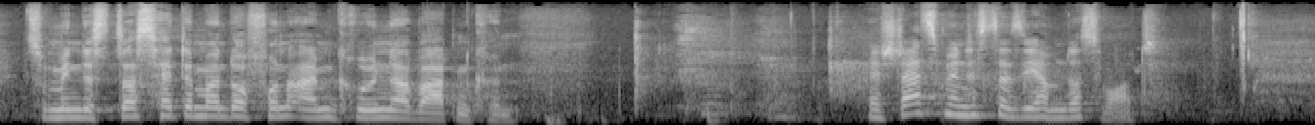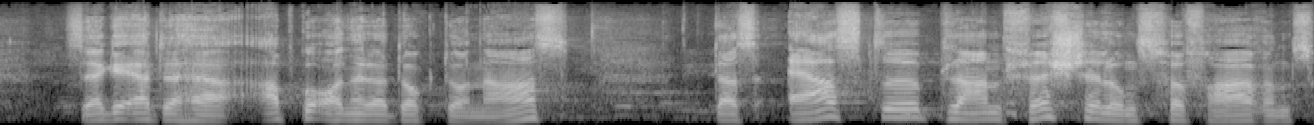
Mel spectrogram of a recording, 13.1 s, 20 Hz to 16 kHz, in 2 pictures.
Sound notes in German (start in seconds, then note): 2.4 Beifall Freie Demokraten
